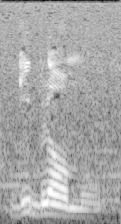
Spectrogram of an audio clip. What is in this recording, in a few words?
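"diplomu", Corsican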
